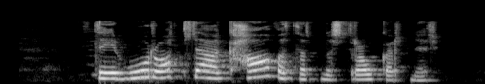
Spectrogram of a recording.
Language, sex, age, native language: Icelandic, male, 12, Latvian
